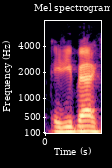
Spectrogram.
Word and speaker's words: adiabatic: I don't know how to say the word adiabatic yep yep adiabatic you got it yes so we also have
